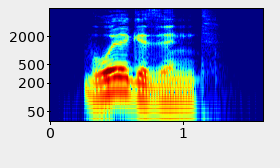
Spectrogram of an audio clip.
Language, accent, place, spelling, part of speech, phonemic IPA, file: German, Germany, Berlin, wohlgesinnt, adjective, /ˈvoːlɡəˌzɪnt/, De-wohlgesinnt.ogg
- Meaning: well-disposed, well-meaning, well-intentioned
